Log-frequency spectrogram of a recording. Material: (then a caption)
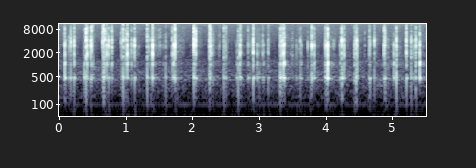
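Plastic. A small, hollow, empty clear plastic container held in both hands is tapped with long nails, giving 28 quick, dry clicks with a hollow tone near 457 Hz and bright edges. Each tap dies away almost at once, with faint crinkling between taps.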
